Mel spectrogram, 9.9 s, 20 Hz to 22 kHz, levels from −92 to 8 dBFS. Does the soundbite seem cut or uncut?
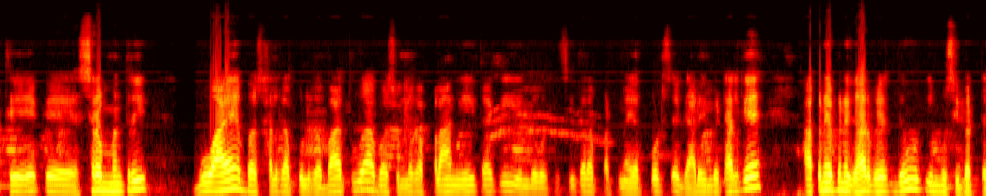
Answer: uncut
